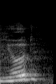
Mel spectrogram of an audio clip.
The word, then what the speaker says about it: yud: It's a tiny little letter called the yud. and it's the smallest Hebrew letter, and it's like a Y. It's pronounced like a Y.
